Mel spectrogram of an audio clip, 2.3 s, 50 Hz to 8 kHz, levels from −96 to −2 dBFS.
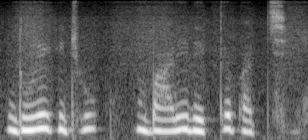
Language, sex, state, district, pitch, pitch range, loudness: Bengali, female, West Bengal, Cooch Behar, 270 Hz, 250-285 Hz, -14 LUFS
